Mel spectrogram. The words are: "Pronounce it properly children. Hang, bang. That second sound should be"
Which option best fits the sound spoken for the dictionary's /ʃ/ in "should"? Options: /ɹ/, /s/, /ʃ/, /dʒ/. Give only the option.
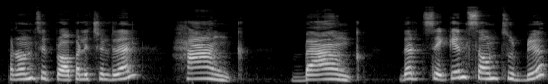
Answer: /s/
